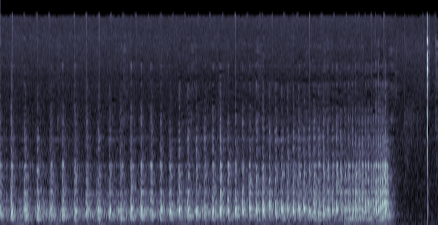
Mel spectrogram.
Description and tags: puodel sukas letai oo
tea mug spinning
mug, spinning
